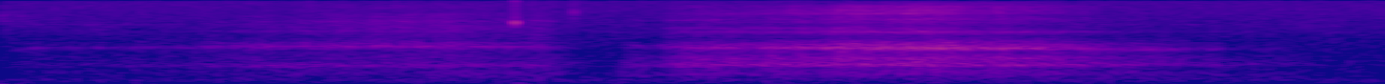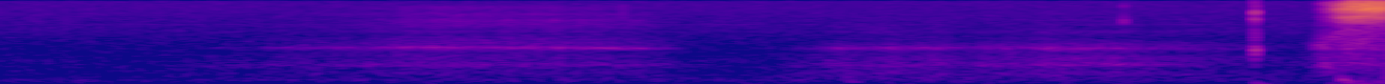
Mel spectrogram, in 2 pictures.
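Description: A young woman breathes slowly and deeply.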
